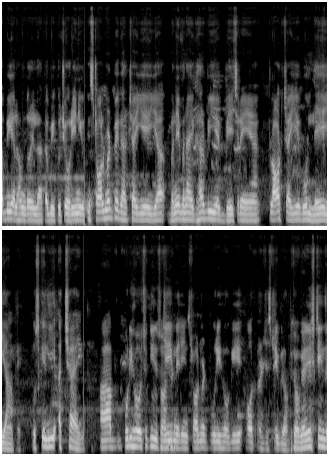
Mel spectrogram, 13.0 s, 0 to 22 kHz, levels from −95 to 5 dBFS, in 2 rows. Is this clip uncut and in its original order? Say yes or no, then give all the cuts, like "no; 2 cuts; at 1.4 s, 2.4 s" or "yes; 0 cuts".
no; 3 cuts; at 1.7 s, 8.2 s, 12.3 s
